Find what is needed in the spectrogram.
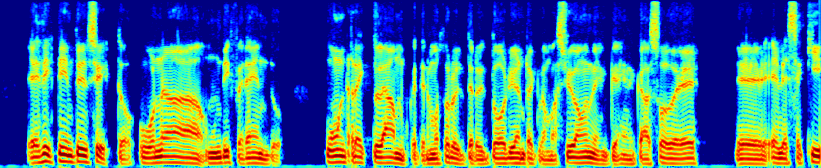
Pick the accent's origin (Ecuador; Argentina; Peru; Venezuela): Venezuela; Lo que nosotros pedimos como venezolanos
